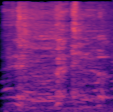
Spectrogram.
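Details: A child, reportedly coughing from an itchy throat, gives a brief run of short, dry-sounding coughs in under a second.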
